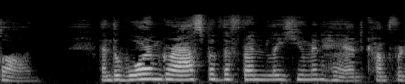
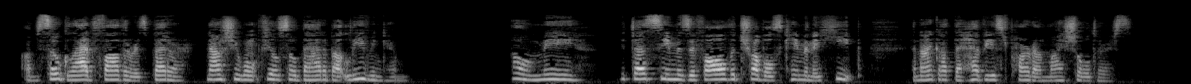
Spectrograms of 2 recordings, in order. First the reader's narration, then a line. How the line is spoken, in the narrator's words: sighed Joe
